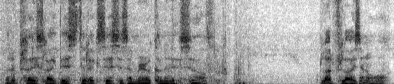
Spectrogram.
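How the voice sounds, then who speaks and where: A man's voice: low-pitched, steady tone, normal speed, noisy background, lightly acted. A man voicing a terse, grim young soldier. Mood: somber. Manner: terse, guarded. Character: grim young male soldier seeking vengeance.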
